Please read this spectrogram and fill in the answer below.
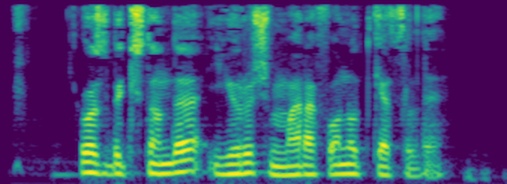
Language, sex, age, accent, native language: Uzbek, male, 18-24, Andijon, Uzbek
